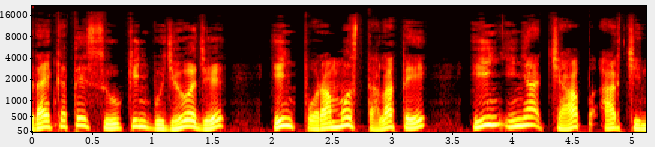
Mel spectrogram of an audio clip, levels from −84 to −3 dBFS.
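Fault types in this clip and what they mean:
No faults found in the speech; there are no dropouts, clipping, distortion, or timing or level errors anywhere in the clip.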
